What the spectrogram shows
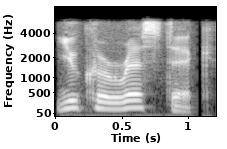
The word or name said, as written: eucharistic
